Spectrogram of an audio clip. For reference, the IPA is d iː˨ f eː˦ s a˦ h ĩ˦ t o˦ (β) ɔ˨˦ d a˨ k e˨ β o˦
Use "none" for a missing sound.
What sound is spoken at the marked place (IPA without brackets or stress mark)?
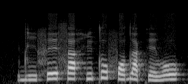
f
